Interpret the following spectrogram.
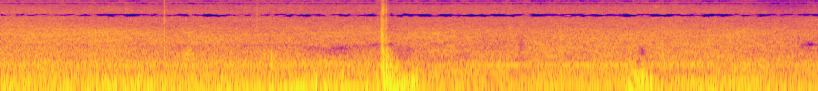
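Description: A car door shutting with one sharp bang a little under four seconds in, over a steady low rumble, with a smaller thump a couple of seconds later.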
